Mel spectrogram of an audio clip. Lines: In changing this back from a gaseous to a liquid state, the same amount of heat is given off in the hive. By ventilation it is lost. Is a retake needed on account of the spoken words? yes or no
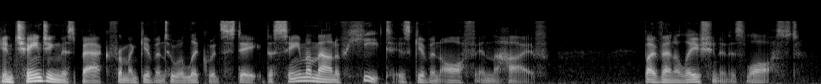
yes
